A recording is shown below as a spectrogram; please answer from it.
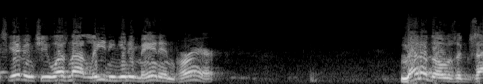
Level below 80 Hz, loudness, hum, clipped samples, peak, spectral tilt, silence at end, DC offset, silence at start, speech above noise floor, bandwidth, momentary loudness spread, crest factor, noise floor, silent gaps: -50 dBFS; -15 LUFS; none; under 0.1%; -2 dBFS; -7 dB/octave; 0 s; under 0.1%; 0 s; 38 dB; 8.2 kHz; 5 LU; 14 dB; -53 dBFS; none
